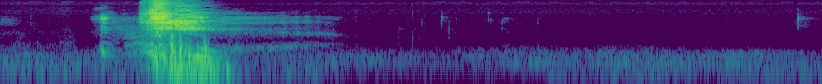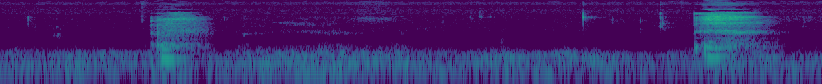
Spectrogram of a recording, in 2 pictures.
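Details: Sneezing in a person: one loud, forceful sneeze, then a few soft sniffs and nose sounds in a quiet room.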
